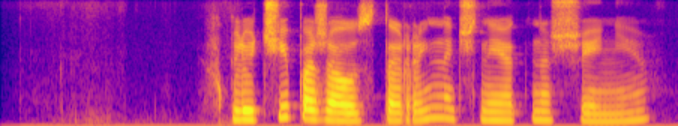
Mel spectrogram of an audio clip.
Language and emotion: Russian, neutral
